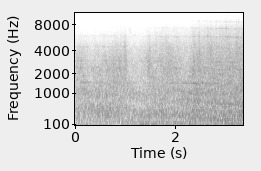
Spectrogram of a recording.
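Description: A heavy Boeing 787 jet airliner takes off from runway 27 left at Philadelphia airport, a distant, continuous broadband engine roar that holds steady and swells slightly by the end, with no voices.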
